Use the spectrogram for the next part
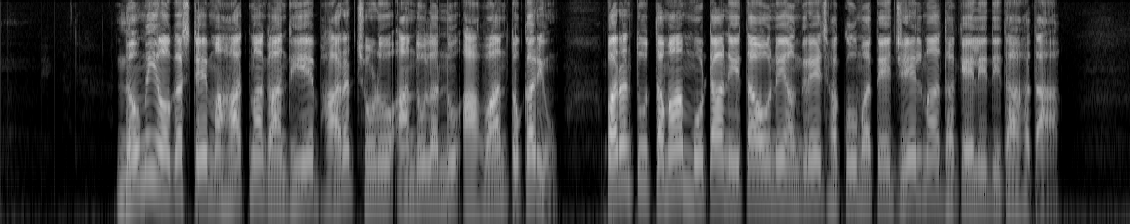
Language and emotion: Gujarati, neutral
